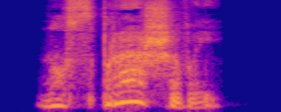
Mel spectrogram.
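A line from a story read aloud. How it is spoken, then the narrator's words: Whisper. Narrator (Russian): сказала я шепотом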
